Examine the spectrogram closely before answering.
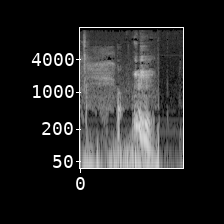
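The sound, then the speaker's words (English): A cough with throat clearing: a few rough, sharp bursts followed by a longer, strained voiced rasp, then a sudden drop to near silence. “Sorry about that, I just had a cough.”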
